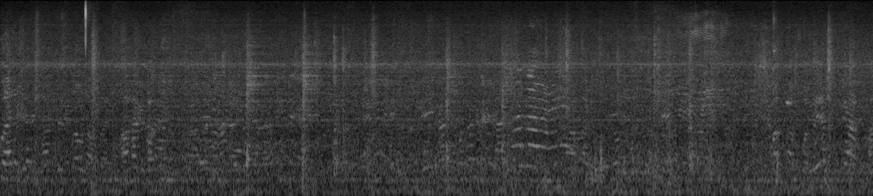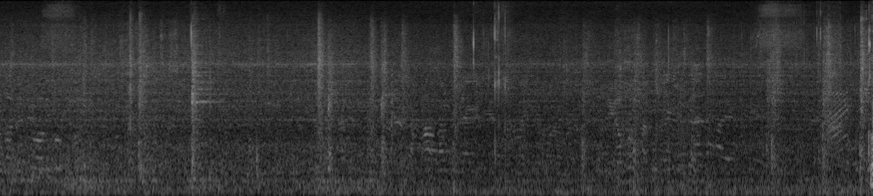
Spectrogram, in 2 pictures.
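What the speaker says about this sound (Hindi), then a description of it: "अब यहाँ पर दोनों ट्रेनों को एक साथ दोनों विपरीत दिशा में बढ़ाया जाएगा" A passenger train on the Ayodhya–Varanasi route pulls out of Khetasarai station on a single line, with a steady rumble and rhythmic wheel clatter under someone talking throughout.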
